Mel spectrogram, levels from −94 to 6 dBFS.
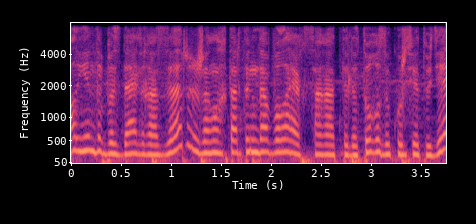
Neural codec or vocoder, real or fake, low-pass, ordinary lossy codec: vocoder, 44.1 kHz, 128 mel bands every 256 samples, BigVGAN v2; fake; 7.2 kHz; none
